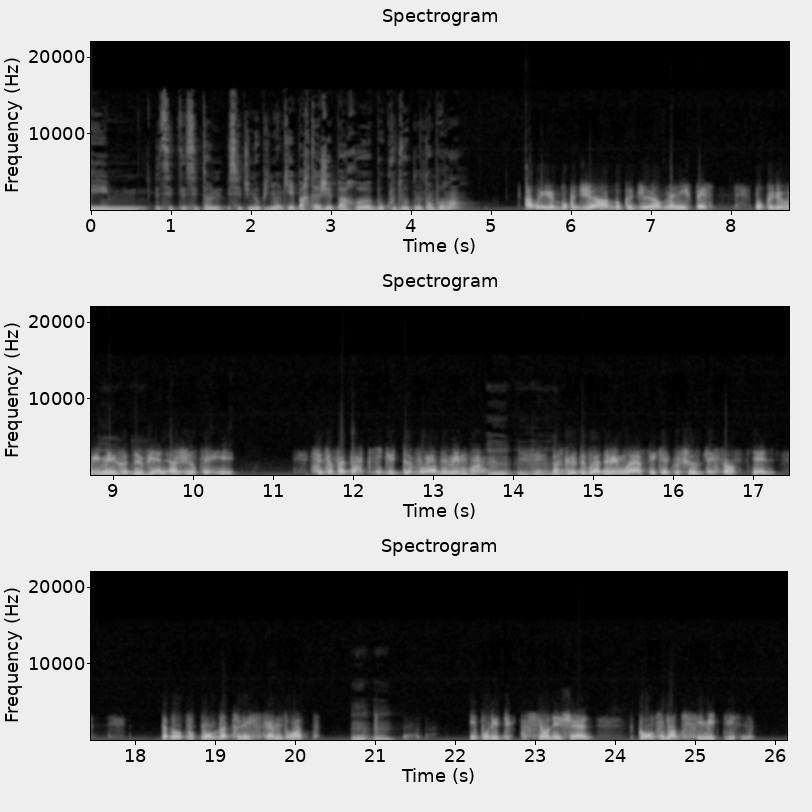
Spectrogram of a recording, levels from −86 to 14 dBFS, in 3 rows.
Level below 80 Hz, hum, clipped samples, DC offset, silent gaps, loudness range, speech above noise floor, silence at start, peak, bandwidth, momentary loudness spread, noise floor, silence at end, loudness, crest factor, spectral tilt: -50 dBFS; 50 Hz at -50 dBFS; under 0.1%; under 0.1%; none; 6 LU; 41 dB; 0 s; 0 dBFS; 14 kHz; 13 LU; -54 dBFS; 0.45 s; -13 LUFS; 14 dB; -6.5 dB/octave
